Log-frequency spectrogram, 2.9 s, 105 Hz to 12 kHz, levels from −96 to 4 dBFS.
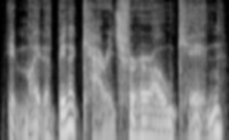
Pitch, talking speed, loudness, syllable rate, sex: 100 Hz, 210 wpm, -18 LUFS, 4.4 syllables/s, male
